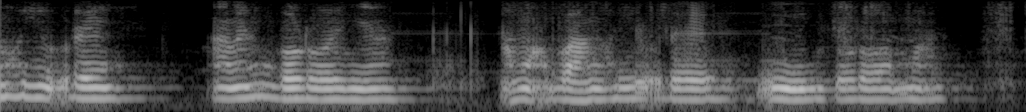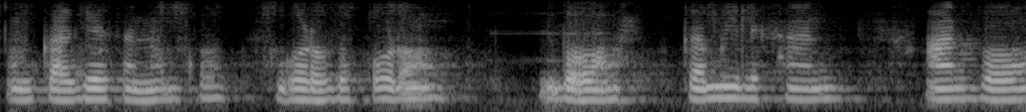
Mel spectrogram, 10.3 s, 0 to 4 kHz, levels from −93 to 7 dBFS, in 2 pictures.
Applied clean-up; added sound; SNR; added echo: neural separator model SepFormer DNS4.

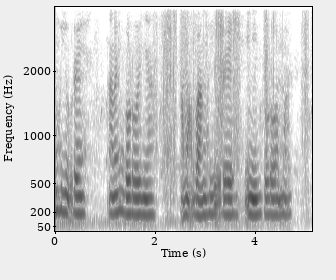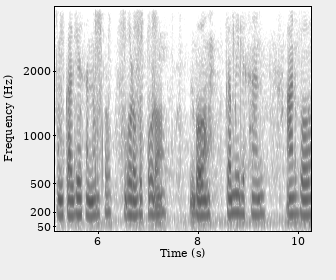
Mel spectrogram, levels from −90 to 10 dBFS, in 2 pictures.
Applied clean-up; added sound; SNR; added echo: none; none; none; none.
